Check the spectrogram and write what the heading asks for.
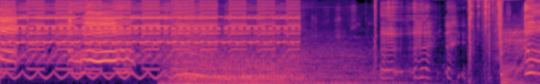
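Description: Shop anti-theft gate alarm, a cartoon sound effect: a fast warbling siren rising and falling about four times a second, signalling an unpaid item carried through the gates. About two and a half seconds in it gives way to a deep rumble.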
